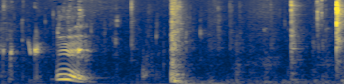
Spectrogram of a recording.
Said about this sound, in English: I need a swig of this. That was amazing. And I need another swig of water to wash it down.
